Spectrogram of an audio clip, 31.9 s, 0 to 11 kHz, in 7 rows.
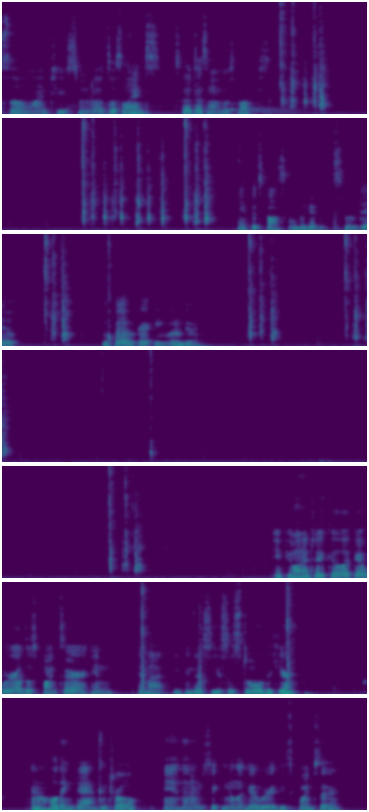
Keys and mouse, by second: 0.7 double click, 3.8 ctrl+z, 4.0 ctrl+z, 5.8 ctrl+z, 6.1 ctrl+z, 9.2 double click, 9.9 ctrl+z, 12.5 ctrl+z, 13.7 ctrl+z, 19.9 ctrl+z, 27.1 ctrl+click, 30.0 ctrl+click, 31.7 ctrl+click.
